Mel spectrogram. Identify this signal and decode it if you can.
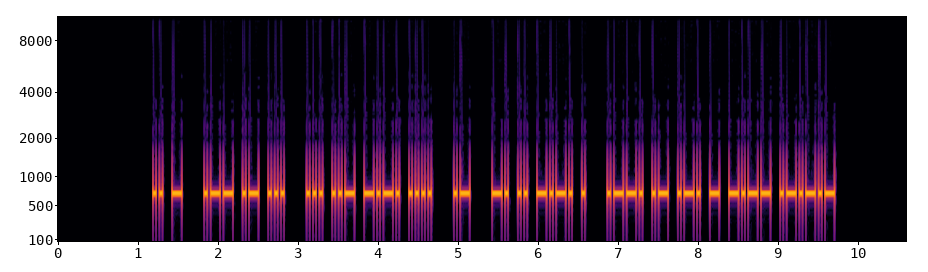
Morse code, heard as a keyed tone, about 30 wpm, 700 Hz. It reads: IT WAS SUCH A NICE PARTY.
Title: Sentences from Top 1400 Words 30wpm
